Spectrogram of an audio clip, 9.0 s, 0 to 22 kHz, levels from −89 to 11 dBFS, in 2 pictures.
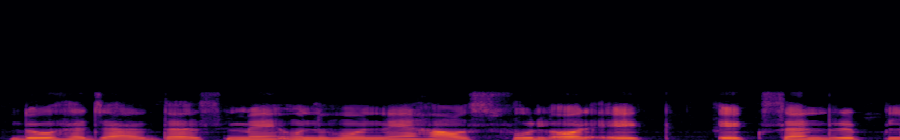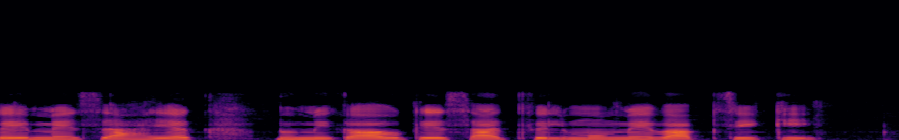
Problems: background sounds at intervals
